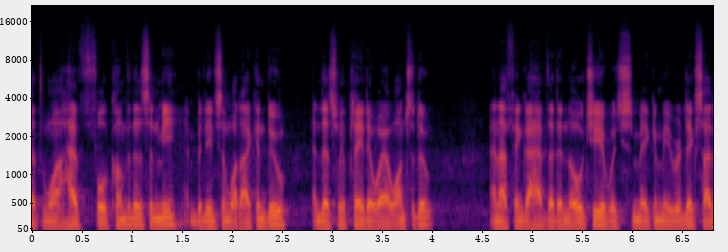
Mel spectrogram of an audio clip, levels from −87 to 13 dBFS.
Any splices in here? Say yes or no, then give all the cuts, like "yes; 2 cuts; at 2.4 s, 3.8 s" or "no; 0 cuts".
no; 0 cuts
